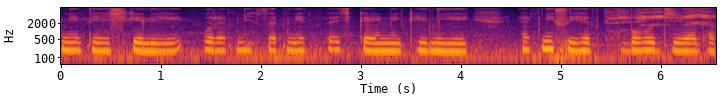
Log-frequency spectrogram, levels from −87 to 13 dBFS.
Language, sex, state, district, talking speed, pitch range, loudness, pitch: Hindi, female, Delhi, New Delhi, 155 wpm, 180-195 Hz, -16 LUFS, 185 Hz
